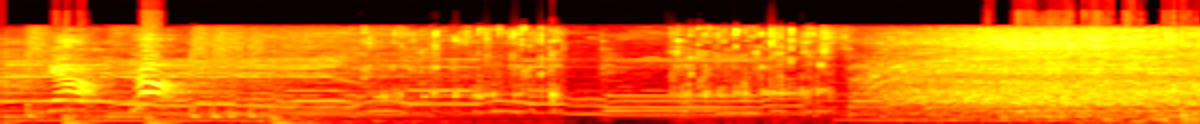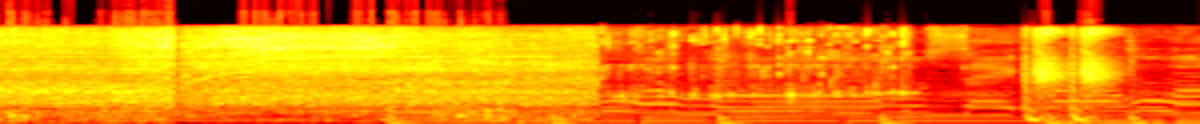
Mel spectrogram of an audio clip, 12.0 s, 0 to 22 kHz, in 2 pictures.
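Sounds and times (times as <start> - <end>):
background music: 0.0 - 12.0
electric blender whirring: 4.1 - 9.1.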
